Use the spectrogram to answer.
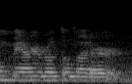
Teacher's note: that's showing broad focus because nothing is exactly being focalized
